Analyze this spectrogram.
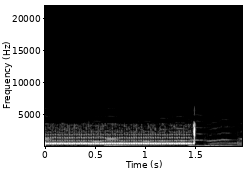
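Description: A steady telephone line tone hums for over a second as a call is being dialed, then a sharp click cuts it off and a different, quieter tone follows.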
